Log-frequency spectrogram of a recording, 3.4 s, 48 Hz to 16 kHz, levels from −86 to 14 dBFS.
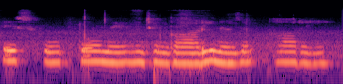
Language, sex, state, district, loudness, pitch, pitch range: Hindi, female, Madhya Pradesh, Umaria, -15 LUFS, 220 Hz, 210-225 Hz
